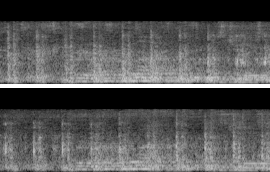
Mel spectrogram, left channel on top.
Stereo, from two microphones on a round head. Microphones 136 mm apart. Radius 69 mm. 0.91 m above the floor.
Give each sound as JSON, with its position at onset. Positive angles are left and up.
{"t": 0.6, "sound": "a man speaking", "side_deg": 25, "distance_m": 3.0}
